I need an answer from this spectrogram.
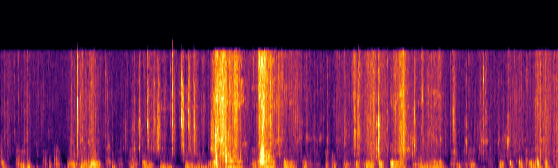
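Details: Captive adult male meerkat from a mob of ten, aggressively defending mealworms at feeding time; continuous rough pulsed growls and chatters, a louder burst of harsh calls around the middle, then steady rapid grumbling.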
